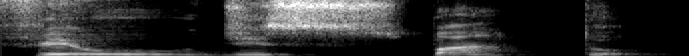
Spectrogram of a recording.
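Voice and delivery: Feldispato slow, fel-di-spa-to, each beat apart; syllable by syllable. Shown as a demonstration. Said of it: "A gente acaba acrescentando um i aqui na fala".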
